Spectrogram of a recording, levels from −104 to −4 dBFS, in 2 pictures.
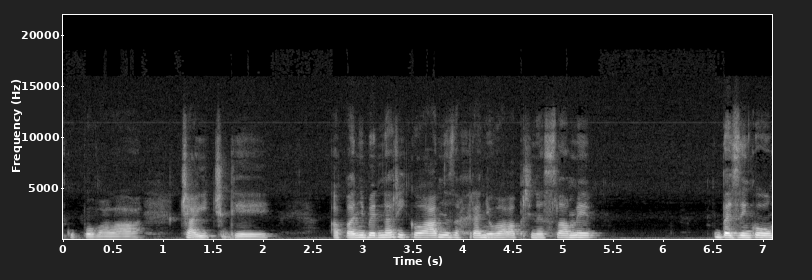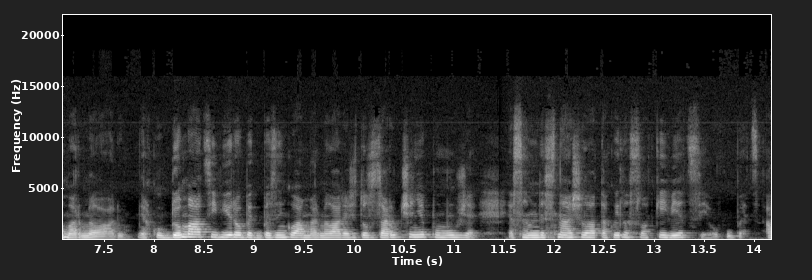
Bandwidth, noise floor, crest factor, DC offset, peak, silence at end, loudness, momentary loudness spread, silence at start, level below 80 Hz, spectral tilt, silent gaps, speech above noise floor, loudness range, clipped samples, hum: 12.5 kHz; -64 dBFS; 22 dB; under 0.1%; -2 dBFS; 0 s; -23 LUFS; 14 LU; 0.05 s; -68 dBFS; -6.5 dB/octave; none; 41 dB; 5 LU; under 0.1%; none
